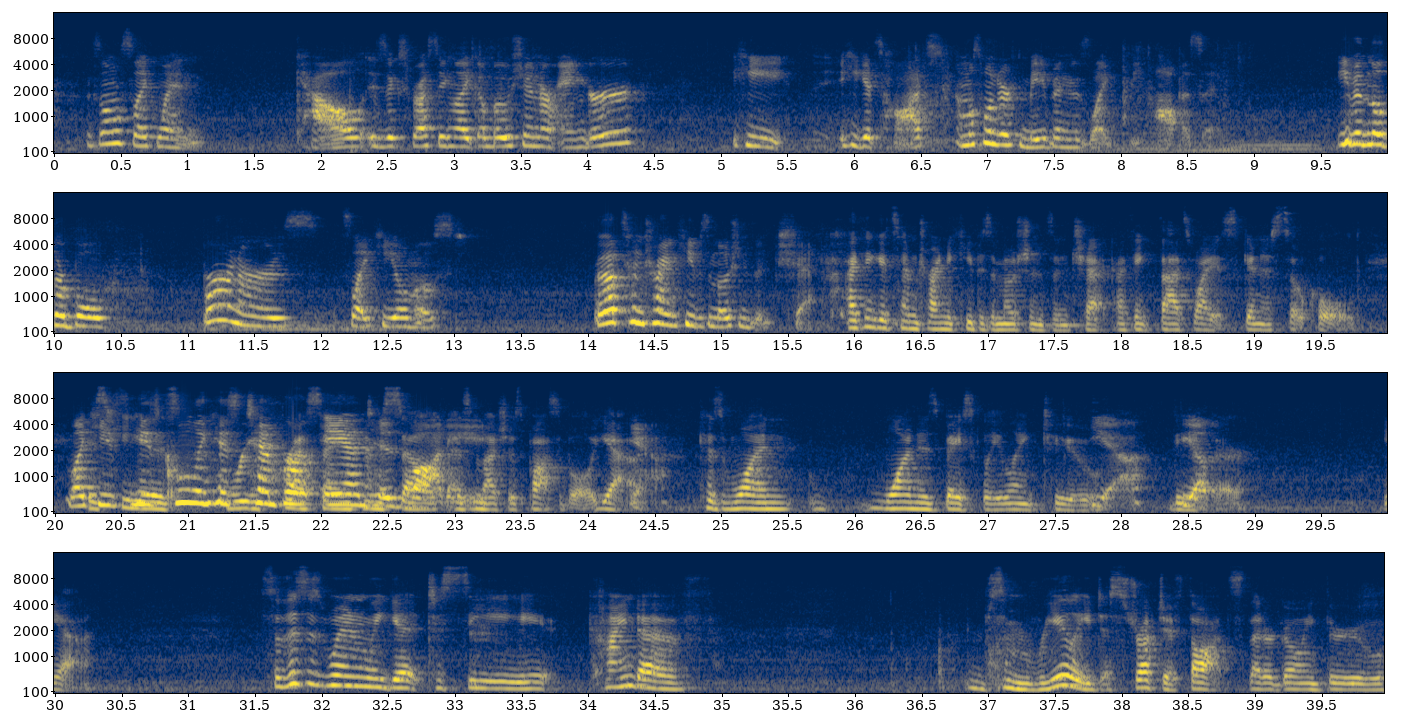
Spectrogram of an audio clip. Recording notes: We are still getting the hang of our audio equipment.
